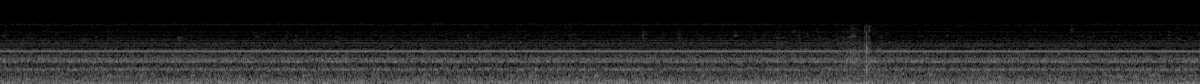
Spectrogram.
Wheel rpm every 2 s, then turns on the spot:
0, 0, 0, 0, 0, 0.
none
